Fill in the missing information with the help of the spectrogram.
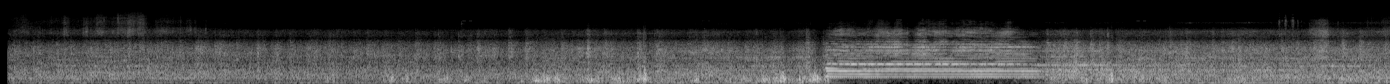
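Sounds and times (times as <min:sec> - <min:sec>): freight train rumbling: 0:00.0 - 0:13.9
train wheels knocking on rails: 0:00.1 - 0:13.9.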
